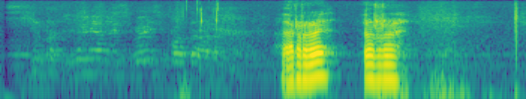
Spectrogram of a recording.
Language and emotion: Russian, neutral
